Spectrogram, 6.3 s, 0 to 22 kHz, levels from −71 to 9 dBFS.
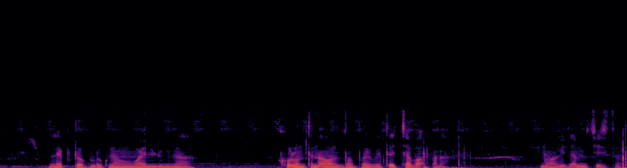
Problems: none marked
